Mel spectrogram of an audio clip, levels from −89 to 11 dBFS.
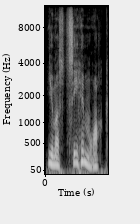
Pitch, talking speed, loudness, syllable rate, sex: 125 Hz, 240 wpm, -19 LUFS, 4.3 syllables/s, male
